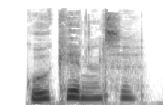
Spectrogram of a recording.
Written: godkendelse

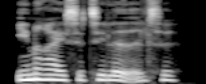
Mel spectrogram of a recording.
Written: indrejsetilladelse

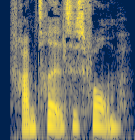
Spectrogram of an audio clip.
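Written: FREMTRÆDELSESFORMEN

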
